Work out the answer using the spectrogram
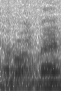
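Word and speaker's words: الرَّحْمٰن: Biasanya kebanyakan orang-orang itu salah di dalam pelafazan arrahman dan arrahim. Ini hanya itu kebanyakan orang menyebutnya itu ha besar. Ha ha ha hi hu.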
